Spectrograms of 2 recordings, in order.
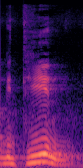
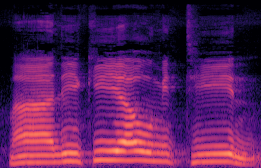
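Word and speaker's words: يوم الدين: Kalau kesalahan Jawa di situ, bidin, medok. Ya. Di luar Jawa ada juga kesalahannya apa? Bidin. Di barat-baratkan baca dalnya. Di barat-baratkan. Maliki yaumiddin.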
